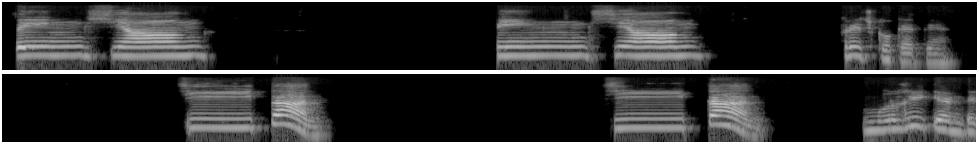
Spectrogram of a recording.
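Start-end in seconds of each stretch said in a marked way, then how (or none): 0.1-5.3 पिंगश्यांग said very slowly, higher, each tone drawn out; Chinese word demo. Shown as a demonstration. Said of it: "Read after me, please". 8.7-13.1 चीतान said very slowly and higher, ending in a fall; Chinese word demo. Shown as a demonstration. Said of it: "Read after me, please".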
